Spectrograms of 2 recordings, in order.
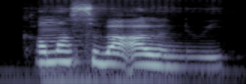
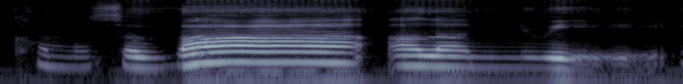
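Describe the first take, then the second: First: Said in the usual way. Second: Drawn-out, soft teaching take at half speed; slow demonstration. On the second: Shown as a demonstration. Teacher showing how to say "how are you tonight", slow demonstration. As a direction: stretch "va" and "nuit" out slowly and softly. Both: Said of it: "this is how you'll say".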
